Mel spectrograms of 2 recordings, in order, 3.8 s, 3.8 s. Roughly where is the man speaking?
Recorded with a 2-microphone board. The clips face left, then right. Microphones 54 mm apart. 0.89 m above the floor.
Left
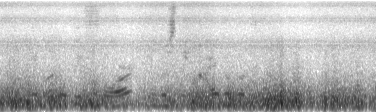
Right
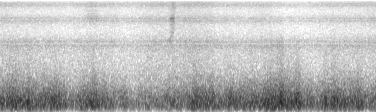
Left.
